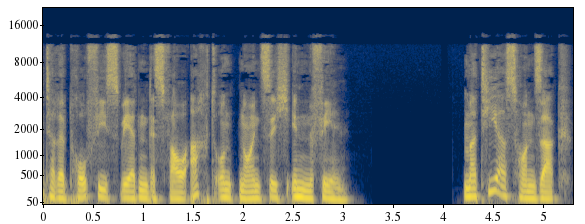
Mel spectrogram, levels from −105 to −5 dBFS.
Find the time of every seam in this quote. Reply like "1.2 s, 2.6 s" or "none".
1.1 s, 2.7 s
